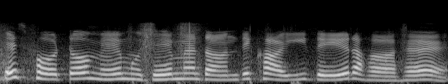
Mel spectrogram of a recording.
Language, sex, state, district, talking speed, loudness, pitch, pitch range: Hindi, female, Madhya Pradesh, Katni, 120 wpm, -16 LUFS, 235 Hz, 215-260 Hz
